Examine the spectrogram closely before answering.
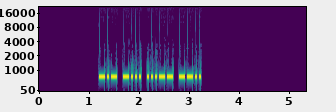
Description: Morse code, heard as a keyed tone, about 30 wpm, 700 Hz. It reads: KB3Z
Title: Call Signs Repeated 2x - 30wpm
